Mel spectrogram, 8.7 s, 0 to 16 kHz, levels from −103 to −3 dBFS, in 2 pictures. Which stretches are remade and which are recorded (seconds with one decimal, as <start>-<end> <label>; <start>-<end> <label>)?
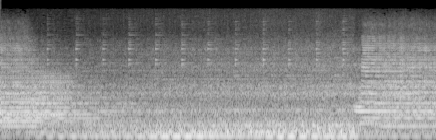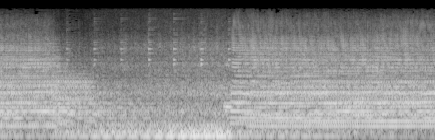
0.0-8.7 recorded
